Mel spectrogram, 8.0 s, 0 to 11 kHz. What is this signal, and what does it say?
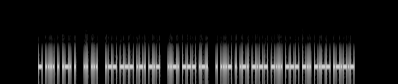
Morse code, heard as a keyed tone, about 50 wpm, 700 Hz. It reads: THERE IS WORK FOR EVERYBODY.
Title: Sentences from Top 1400 Words 50wpm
